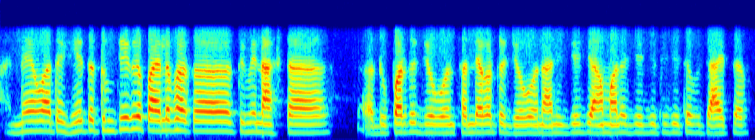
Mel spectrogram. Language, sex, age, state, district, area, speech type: Marathi, female, 30-45, Maharashtra, Amravati, urban, conversation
